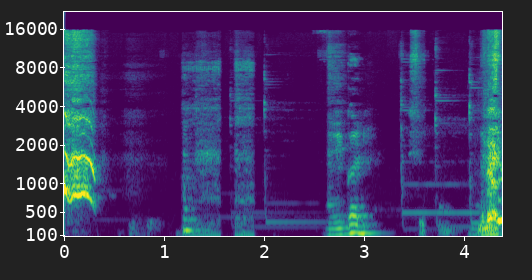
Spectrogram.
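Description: Live-stream audio: a voice shouting at the very start, then short scattered bursts of voices, with two brief steady chime-like tones, the first about two seconds in and the second near the end.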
